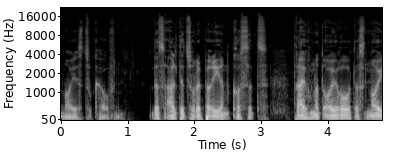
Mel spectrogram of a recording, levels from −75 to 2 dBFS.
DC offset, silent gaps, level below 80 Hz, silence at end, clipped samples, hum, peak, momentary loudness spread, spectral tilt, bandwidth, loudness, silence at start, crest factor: under 0.1%; none; -32 dBFS; 0 s; under 0.1%; none; 0 dBFS; 14 LU; -6.5 dB/octave; 17 kHz; -20 LUFS; 0 s; 20 dB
